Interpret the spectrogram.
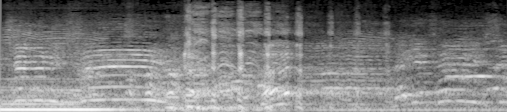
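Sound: crowd cheering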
